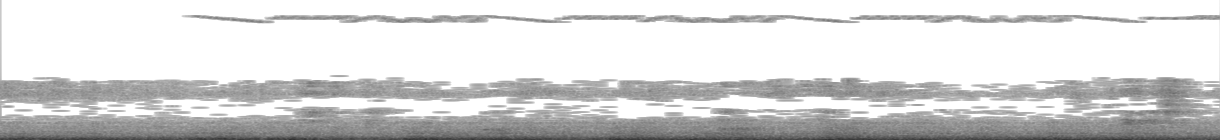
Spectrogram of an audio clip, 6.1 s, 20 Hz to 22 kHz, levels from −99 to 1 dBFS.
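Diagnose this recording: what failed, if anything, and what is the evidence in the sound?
Codec stage: throughout the audio, transients ring and smear over tens of milliseconds, and a washy hiss swells and falls with the signal. This is heavy damage, likely from WMA compression at a low bitrate near 32 kbps. Steady analogue hiss would not track the sound, and the content still reaches about 19.6 kHz.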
